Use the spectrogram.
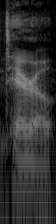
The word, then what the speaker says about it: tarot: to let you know this letter silent but they don't know but it's definitely Tarot what's like Colbert right like yeah it reads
